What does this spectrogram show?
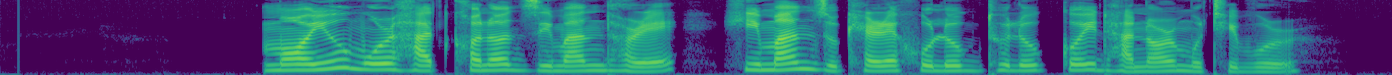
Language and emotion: Assamese, neutral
